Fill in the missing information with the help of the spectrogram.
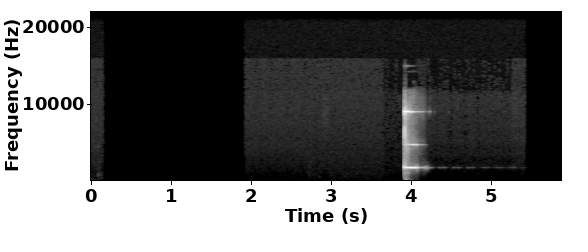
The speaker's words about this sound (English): We'll begin the meditation with the ring of the chime and end the meditation with the ring of the chime.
